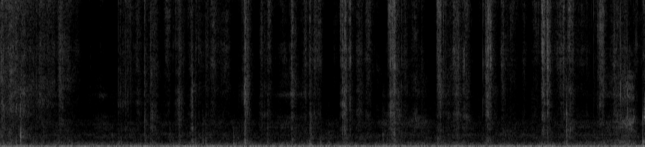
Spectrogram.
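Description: Paper being torn by hand while altering a composition book, a quiet series of crisp rips and crackles with short gaps, faint and close, without talk.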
